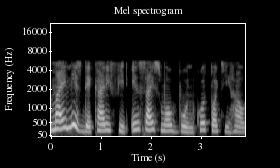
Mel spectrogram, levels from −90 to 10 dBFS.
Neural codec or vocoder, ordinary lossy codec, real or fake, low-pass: codec, 16 kHz, 4.8 kbps, FACodec; none; fake; 5.4 kHz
